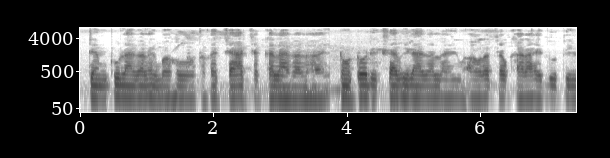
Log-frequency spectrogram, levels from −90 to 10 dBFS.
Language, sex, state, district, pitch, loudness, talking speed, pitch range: Bajjika, male, Bihar, Vaishali, 100 Hz, -28 LUFS, 160 wpm, 100-105 Hz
